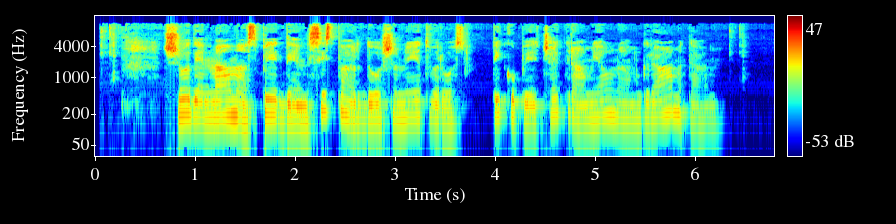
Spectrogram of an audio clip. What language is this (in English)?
Latvian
